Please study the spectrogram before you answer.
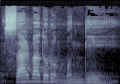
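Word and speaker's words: Salvator Mundi: 예수님의 초상화 중에 하나가 바로이 그림입니다네이 그림의 제목은 살바도르 문디 바 발음합니다 구세주라는 뜻입니다 레오나르도 다빈치가 16세기에 그린 예수님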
